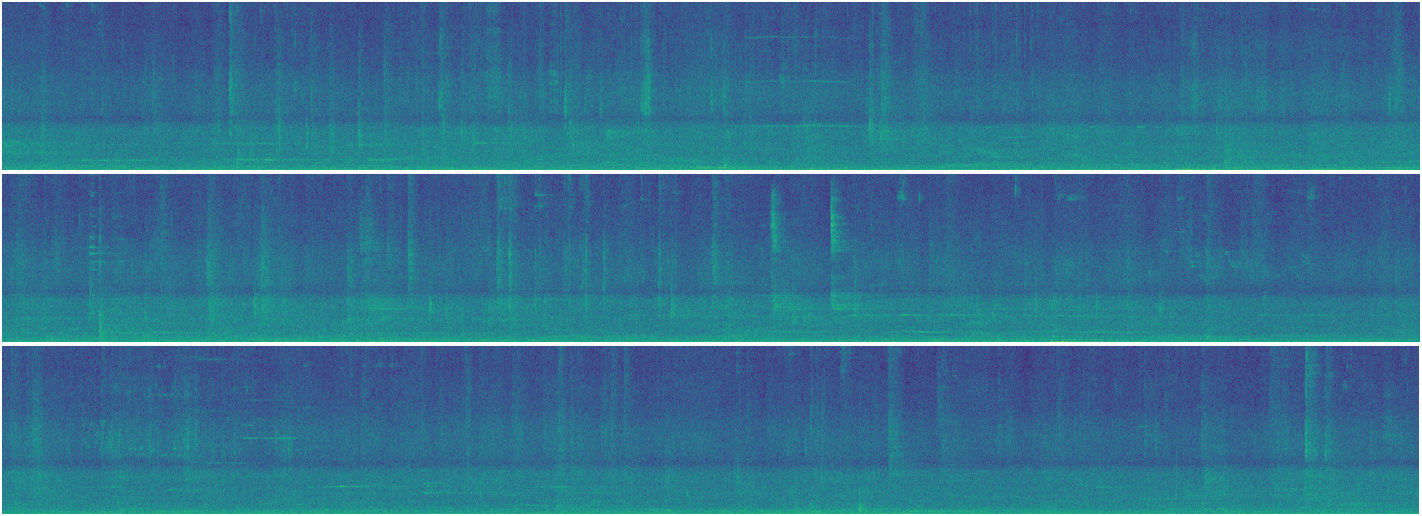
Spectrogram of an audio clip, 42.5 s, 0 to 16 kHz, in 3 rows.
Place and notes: {
  "title": "Berlin, Friedrichstr., bookstore - 2nd floor ambience",
  "date": "2012-12-21 14:50:00",
  "description": "annual bookstore recording, hum, murmur and scanners heard from a platform on the 2nd floor.\n(Olympus LS5, Primo EM172)",
  "latitude": "52.52",
  "longitude": "13.39",
  "altitude": "49",
  "timezone": "Europe/Berlin"
}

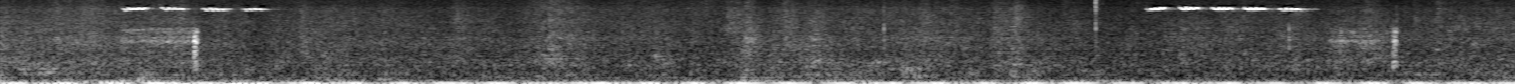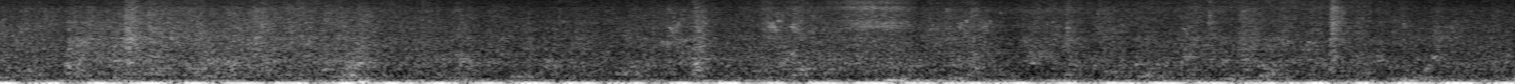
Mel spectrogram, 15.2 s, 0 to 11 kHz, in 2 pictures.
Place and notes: {
  "title": "Klaipeda, Lithuania, the pier and radio scanner",
  "date": "2018-10-21 11:10:00",
  "description": "listening to marine radio conversations on the pier stones",
  "latitude": "55.73",
  "longitude": "21.08",
  "timezone": "Europe/Vilnius"
}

